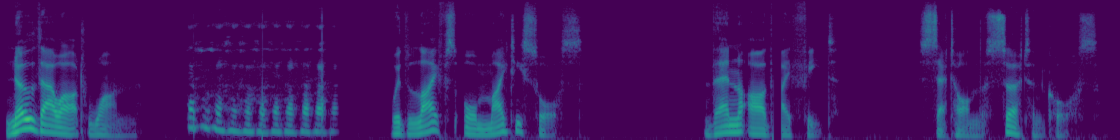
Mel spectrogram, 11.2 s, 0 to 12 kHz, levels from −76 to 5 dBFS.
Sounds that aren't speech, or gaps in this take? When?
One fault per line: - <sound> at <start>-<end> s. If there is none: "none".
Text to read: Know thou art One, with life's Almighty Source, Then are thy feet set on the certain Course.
- laugh at 1.9-3.4 s
- dropout at 7.7-7.8 s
